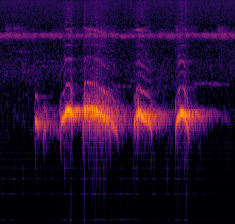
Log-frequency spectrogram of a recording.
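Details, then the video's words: Spotted dove, a prolific singer with a clear, thick voice, recorded as a training recording: one phrase of mellow coos, a short low note, then a long drawn-out coo and two clipped coos, in silence. "TEKUKUR GACOR SUARA JERNIH TEBAL MEWAH"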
